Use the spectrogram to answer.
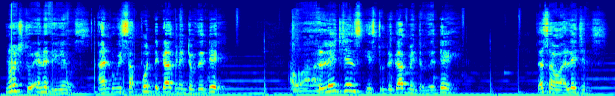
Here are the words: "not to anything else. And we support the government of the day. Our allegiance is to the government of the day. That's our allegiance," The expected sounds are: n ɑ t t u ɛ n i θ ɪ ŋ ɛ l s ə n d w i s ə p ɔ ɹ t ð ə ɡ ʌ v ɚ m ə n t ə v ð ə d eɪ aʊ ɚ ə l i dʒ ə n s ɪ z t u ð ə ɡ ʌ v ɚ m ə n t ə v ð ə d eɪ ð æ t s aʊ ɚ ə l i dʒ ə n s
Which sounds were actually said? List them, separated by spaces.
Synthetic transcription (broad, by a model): n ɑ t t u ɛ n i θ ɪ ŋ ɛ l s ə n d w i s ə p ɔ ɹ t ð ə ɡ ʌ v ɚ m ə n t ə v ð ə d eɪ aʊ ɚ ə l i dʒ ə n s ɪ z t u ð ə ɡ ʌ v ɚ m ə n t ə v ð ə d eɪ ð æ t s aʊ ɚ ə l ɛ dʒ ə n s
